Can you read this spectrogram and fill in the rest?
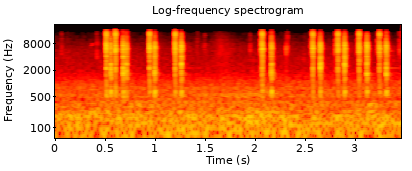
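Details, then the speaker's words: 2006 Toyota Tundra secondary air valve (codes P1441, P2440; no acceleration, under 4000 rpm, under 30 mph) bench-tested with a 9 V battery: light sharp clicks as the solenoid energizes; electrically working, air passes between ports. "I can hear that clicking. I don't know if the camera's picking it up or not, but that solenoid valve's definitely working as far as electrically."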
